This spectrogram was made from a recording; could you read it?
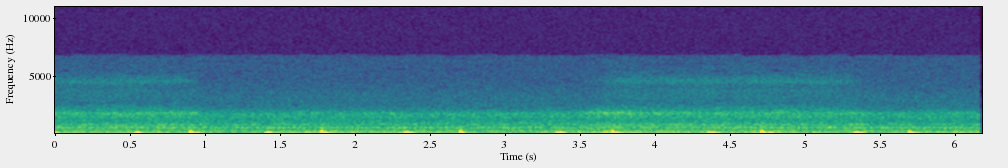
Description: Put your ear against my chest and listen to my heart beat as I sleep, breathing softly and a bit of snoring towards the end.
